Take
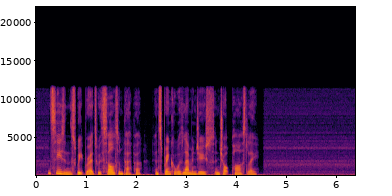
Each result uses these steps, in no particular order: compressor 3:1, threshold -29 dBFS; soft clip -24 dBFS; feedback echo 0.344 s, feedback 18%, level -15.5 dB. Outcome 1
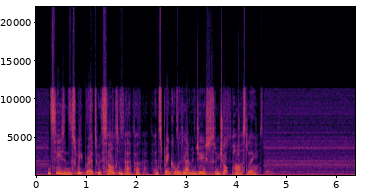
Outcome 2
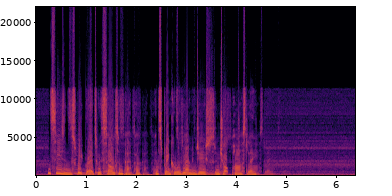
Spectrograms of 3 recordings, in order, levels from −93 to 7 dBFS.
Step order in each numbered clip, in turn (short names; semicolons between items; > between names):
compressor > soft clip > feedback echo; soft clip > feedback echo > compressor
